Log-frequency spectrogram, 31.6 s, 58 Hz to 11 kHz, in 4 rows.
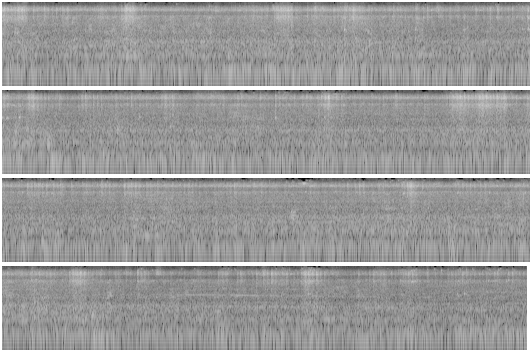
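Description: Inside a moving Volvo B9TL / ADL Enviro400 double-decker bus: the 9.4-litre six-cylinder diesel and road noise make a steady low hum. Short knocks and rattles from the bus's body and fittings come every few seconds.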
